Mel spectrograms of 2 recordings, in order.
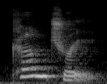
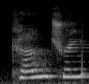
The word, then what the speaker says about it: country: aquela empresa vende livros country country é país agora muita gente costuma pronunciar esse U né então como fosse um e a gente não pronuncia dessa forma a gente fala ok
